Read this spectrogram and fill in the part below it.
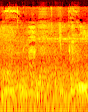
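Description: A male racing pigeon coos in low, soft, repeated murmurs close by, alone without talk, over a faint steady background.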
